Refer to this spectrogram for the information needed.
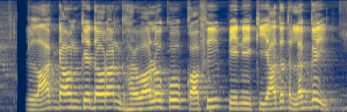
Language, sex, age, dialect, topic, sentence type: Hindi, male, 25-30, Kanauji Braj Bhasha, agriculture, statement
